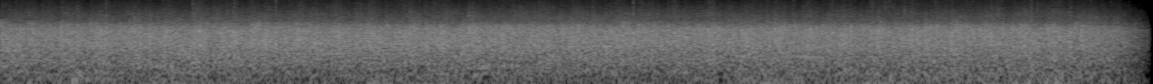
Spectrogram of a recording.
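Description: A large audience applauds steadily in a big hall.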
